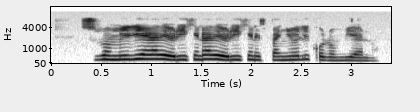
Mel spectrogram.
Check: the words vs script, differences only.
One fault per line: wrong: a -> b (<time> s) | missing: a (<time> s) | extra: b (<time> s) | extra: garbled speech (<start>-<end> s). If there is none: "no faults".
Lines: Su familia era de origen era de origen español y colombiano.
no faults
